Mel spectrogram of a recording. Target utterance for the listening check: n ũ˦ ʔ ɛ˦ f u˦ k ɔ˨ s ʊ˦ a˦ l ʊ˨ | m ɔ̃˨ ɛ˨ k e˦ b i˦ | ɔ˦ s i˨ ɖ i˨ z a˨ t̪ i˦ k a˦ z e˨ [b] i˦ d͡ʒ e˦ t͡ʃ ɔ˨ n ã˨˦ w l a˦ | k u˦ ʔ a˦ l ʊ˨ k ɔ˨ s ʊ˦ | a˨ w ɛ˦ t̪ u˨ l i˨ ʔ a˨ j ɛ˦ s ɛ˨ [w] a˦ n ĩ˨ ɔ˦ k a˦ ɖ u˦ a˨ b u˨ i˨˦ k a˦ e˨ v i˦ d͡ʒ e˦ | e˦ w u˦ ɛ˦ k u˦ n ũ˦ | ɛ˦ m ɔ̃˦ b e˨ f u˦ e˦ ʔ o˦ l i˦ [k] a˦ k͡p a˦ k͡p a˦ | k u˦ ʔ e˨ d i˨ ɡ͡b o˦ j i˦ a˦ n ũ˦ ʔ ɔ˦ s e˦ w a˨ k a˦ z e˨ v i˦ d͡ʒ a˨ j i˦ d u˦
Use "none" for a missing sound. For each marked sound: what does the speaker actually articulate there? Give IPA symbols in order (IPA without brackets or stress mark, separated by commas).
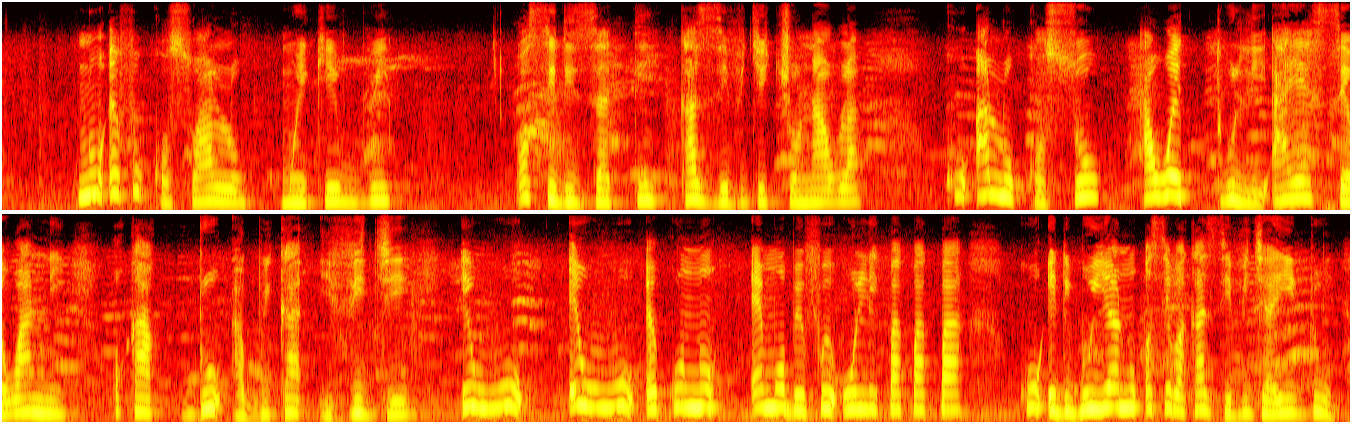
v, w, k͡p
